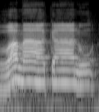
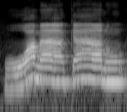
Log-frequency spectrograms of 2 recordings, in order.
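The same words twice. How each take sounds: First: The first sound is made with teeth on lip. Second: The first sound is made with rounded lips. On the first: The speaker calls it wrong. "हम ऊपर वाले दांतों को नीचे वाले होठ से मिलाते हैं" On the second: The speaker calls it right. "दोनों होठों को गोल करके वाव पढ़ा जाता है"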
